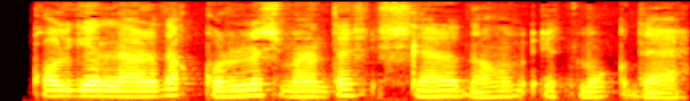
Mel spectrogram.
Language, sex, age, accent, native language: Uzbek, male, 25-34, Toshkent shahri, Uzbek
